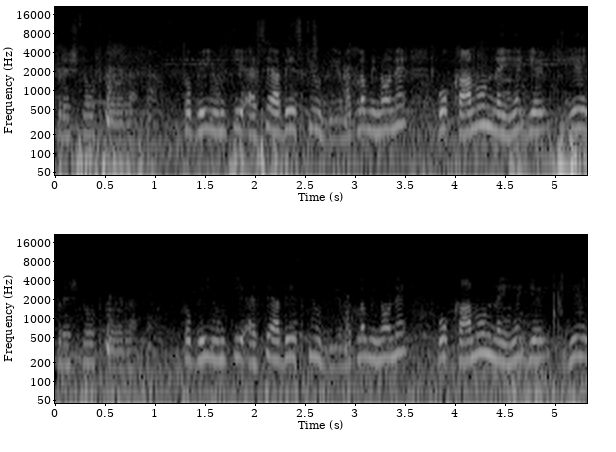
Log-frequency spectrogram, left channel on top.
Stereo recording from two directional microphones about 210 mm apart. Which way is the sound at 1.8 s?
15° left (ahead or behind).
